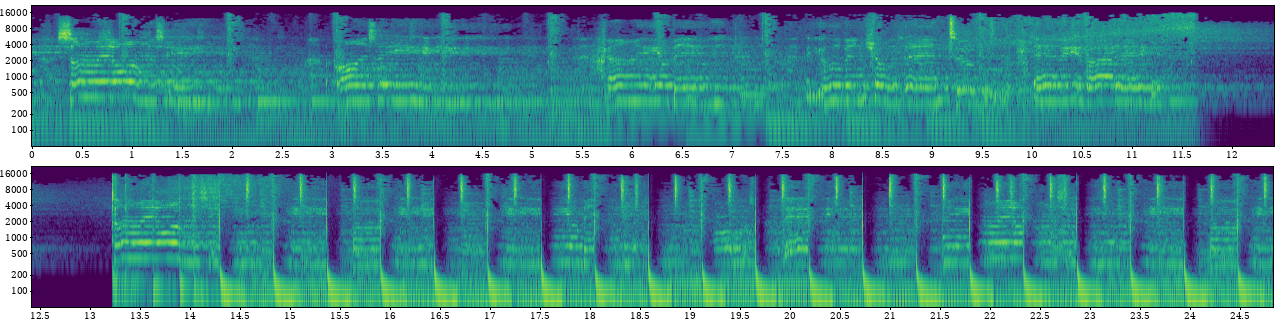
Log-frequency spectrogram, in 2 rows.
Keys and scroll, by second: 0.7 ctrl+z.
